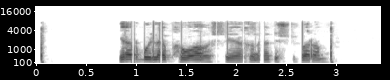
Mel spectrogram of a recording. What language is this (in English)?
Bashkir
